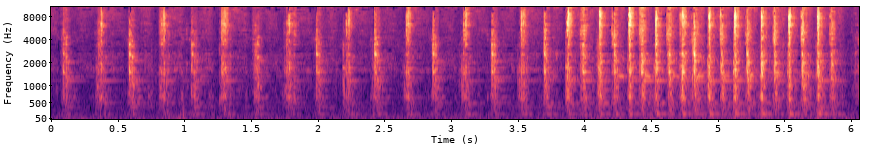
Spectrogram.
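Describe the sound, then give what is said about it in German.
A hand water pump is worked forcefully in steady, squeaky mechanical strokes that speed up and grow louder partway through, becoming a rapid rhythmic clatter, until water starts to flow. No one speaks. “Man muss mit äußerster Brutalität gegen diese Pumpen vorgehen.”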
